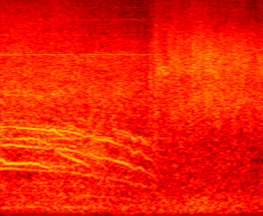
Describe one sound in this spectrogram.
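A game character screams with effort.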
